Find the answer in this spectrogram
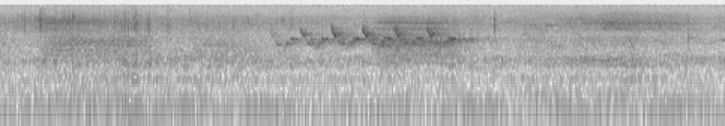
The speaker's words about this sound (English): Plenty of bees.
